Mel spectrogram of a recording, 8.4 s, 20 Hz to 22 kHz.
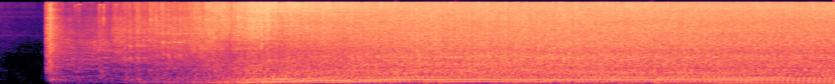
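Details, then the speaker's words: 1967 IH Loadstar 1600 truck after replacing burnt carburetor gasket causing vacuum leak and hard idling: short crank, engine catches and climbs to steady, even idle without stumbling or hunting; engine start and idle. "All right, Kenny's going to crank her over. We're going to see if we get life out of her. Crank it up."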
